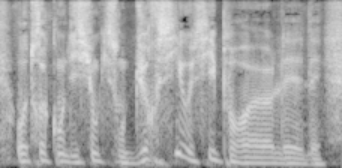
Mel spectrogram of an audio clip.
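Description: With music in the background, a man speaks at a moderate pace. His pitch is fairly low and varies in an ordinary way. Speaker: radio host. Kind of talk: casual chat. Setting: studio. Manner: animated.

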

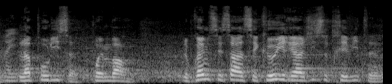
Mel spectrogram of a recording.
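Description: A high-pitched man at a fairly quick pace, fairly even intonation, audible room echo and noticeable background noise. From France, Lozère. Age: 20s. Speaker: cattle farmer. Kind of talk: live radio interview. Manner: halting.

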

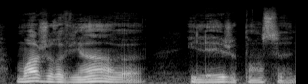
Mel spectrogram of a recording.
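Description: At a fairly slow pace, a man speaks with a medium pitch in a dark, mellow, somewhat breathy tone. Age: 50s. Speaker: retired soldier. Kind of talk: testimony. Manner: halting.

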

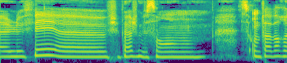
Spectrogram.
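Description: The speaker talks at a fairly slow pace with monotone, flat intonation, over noticeable background noise. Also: woman. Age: 20s. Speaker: amateur triathlete. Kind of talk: radio interview. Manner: hesitant, with fillers.

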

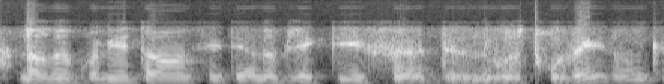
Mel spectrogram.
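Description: A man talks at a medium pitch with noticeable background noise around him. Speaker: association founder. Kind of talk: radio interview.

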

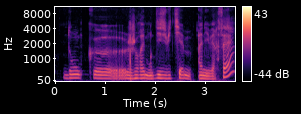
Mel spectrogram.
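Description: There is noticeable noise in the background. A woman can be heard talking. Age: 60s. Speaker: local resident born on 29 February. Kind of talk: interview.

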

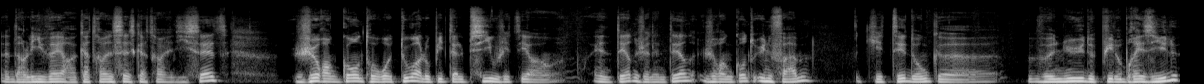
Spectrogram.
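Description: Somewhat breathy, a man talks at a medium pitch. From southern France, Béziers. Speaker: psychiatrist and painter. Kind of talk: radio interview. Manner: halting, many repetitions.

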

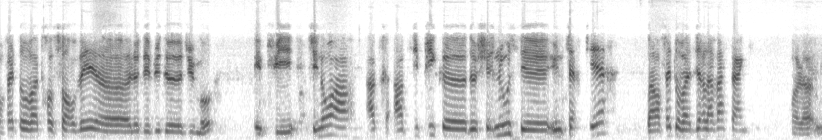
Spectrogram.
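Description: This man has a fairly high pitch and ordinary pitch variation. He speaks at a fairly slow pace. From Vendée, rural western France. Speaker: storyteller and singer in dialect. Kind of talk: radio call-in.

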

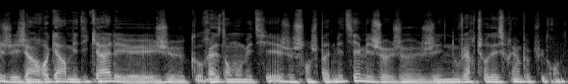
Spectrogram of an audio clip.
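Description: A medium-pitched man with ordinary pitch variation against noticeable background noise. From France, Grenoble. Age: 50s. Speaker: emergency doctor and documentary maker. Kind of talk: radio interview. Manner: halting.

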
